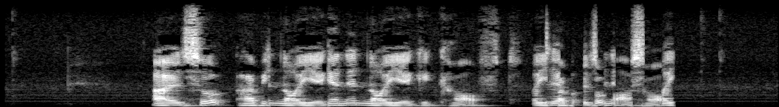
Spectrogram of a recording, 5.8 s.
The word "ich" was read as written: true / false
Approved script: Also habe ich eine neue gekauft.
false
